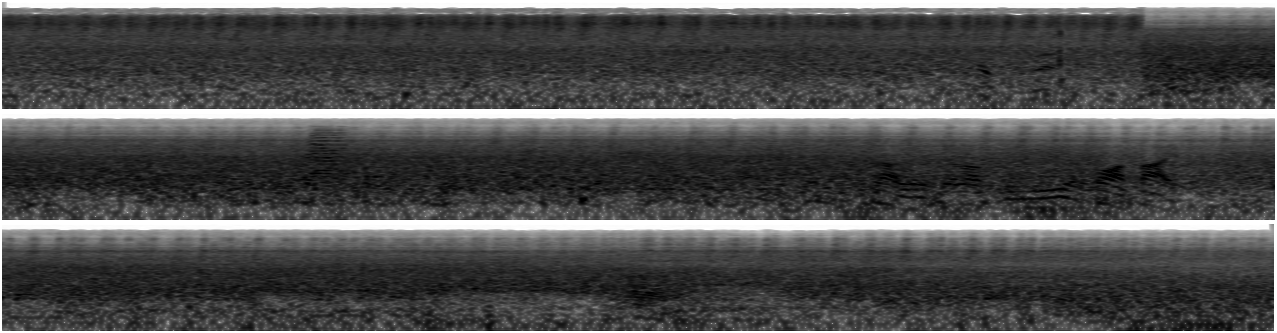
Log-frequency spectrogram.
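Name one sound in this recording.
A river rushes steadily over stones nearby.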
